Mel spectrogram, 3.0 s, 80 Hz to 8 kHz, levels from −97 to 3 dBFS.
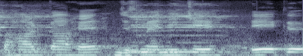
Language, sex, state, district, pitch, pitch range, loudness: Hindi, male, Haryana, Charkhi Dadri, 145 Hz, 140-150 Hz, -13 LUFS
